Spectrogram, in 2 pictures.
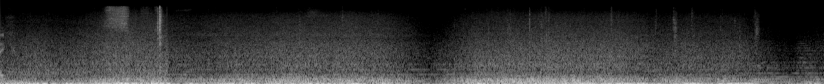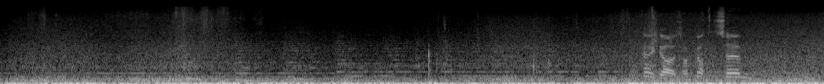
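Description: Strong wind buffeting the microphone over the rush of rough surf breaking on a rocky shore, dipping briefly twice.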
